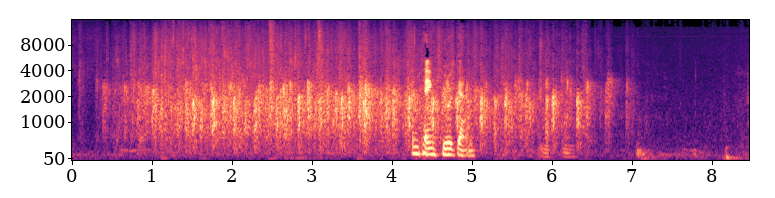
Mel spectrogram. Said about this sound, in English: So with some more applause, we welcome John Baldessari.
